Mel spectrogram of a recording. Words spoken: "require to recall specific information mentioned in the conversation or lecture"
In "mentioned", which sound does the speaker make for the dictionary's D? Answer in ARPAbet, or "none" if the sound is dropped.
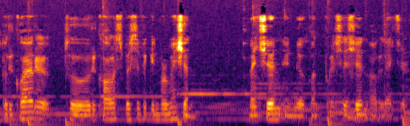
none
